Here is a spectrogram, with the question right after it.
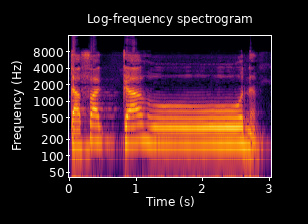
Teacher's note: فضلتم تفکہون اس کاف کو موٹا نہیں کریں گے. تفکہون ہا پیش واو ہو واو مد ہے، اس کو دو حرکات لمبا کریں گے، آخر پہ جب وقف کریں گے تو نون ساکن کرنا ہے.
